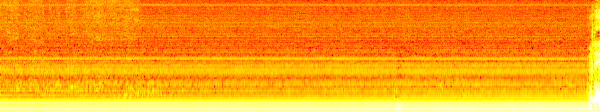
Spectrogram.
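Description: Steady low electrical mains hum on the audio feed, with a faint short bump about four seconds in.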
